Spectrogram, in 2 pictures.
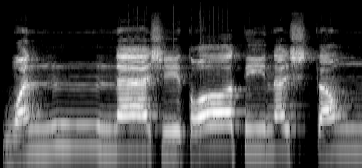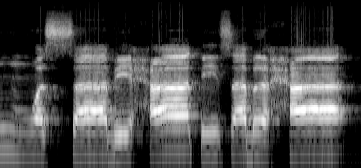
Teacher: حروف یرملون میں سے واو ہے تو یہ تنوین کے بعد واو تو یہ ادغام ہوگا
